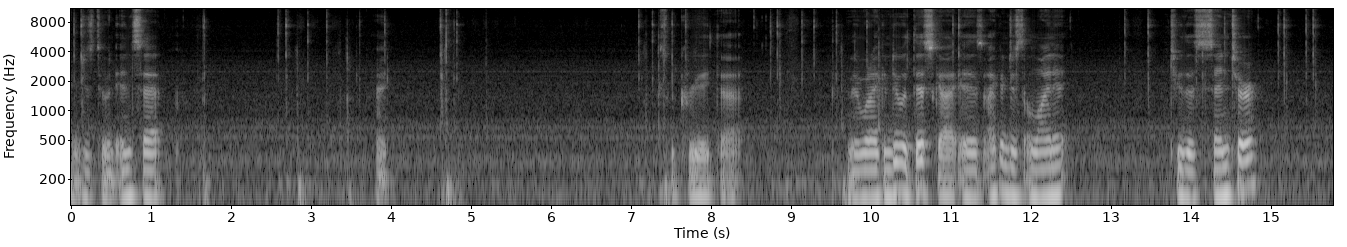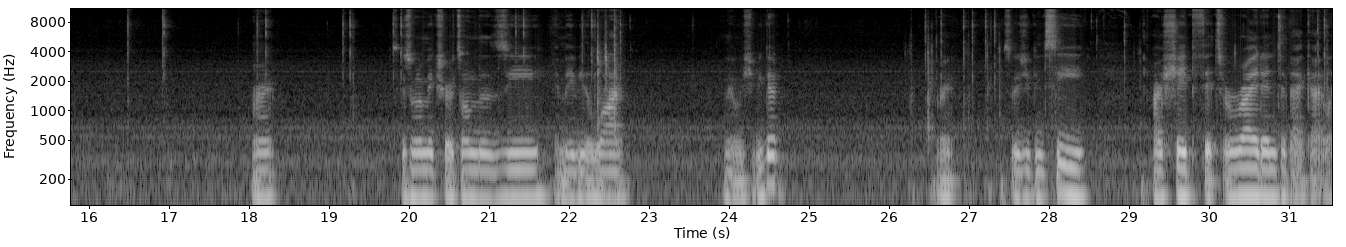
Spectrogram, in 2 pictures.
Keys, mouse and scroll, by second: 0.0 click, 2.6 click, 3.0 alt+middle click, 3.9 shift+click, 4.8-7.1 alt+middle drag, 7.3 middle click, 7.5 alt+middle click, 8.7 click, 9.2 middle drag, 9.6-10.0 alt+middle drag, 11.0 click, 11.7 click, 13.2 drag, 14.1 click, 14.4 click, 15.1 click, 15.4 click, 16.5 click, 18.1 click, 19.2 click, 19.8 click, 21.4 click, 22.2 click, 22.4 z, 22.7-26.5 alt+middle drag, 26.7 alt+middle click, 27.1 middle click, 27.4 alt+middle click, 28.9-30.9 alt+middle drag, 31.4 click.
